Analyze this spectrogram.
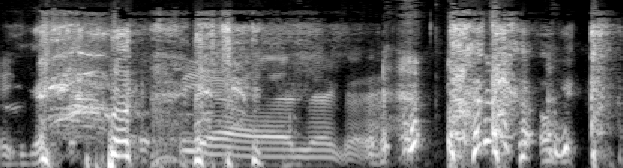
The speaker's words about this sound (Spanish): Déjame, déjame parar de toser, que estoy aquí atosigado cerveza.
